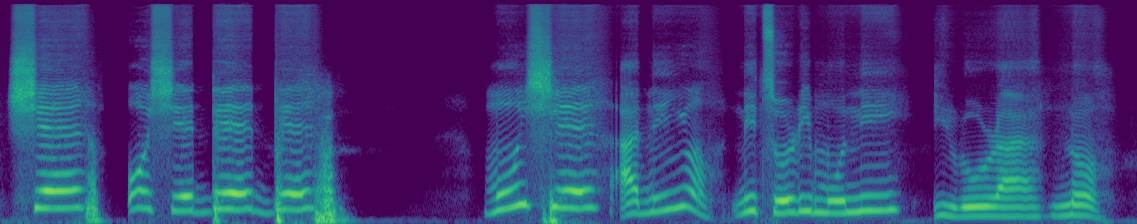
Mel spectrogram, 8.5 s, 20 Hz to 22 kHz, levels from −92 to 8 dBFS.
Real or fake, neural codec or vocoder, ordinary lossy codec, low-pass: fake; autoencoder, 48 kHz, 32 numbers a frame, DAC-VAE, trained on Japanese speech; none; none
